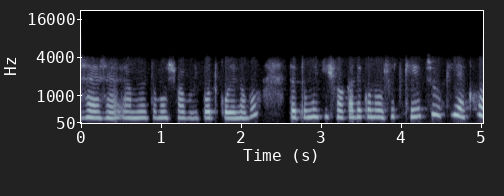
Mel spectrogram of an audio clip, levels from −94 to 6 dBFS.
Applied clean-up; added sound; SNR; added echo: neural mask model Resemble Enhance denoiser.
